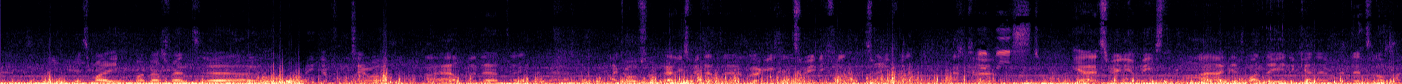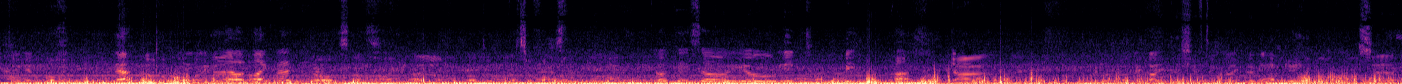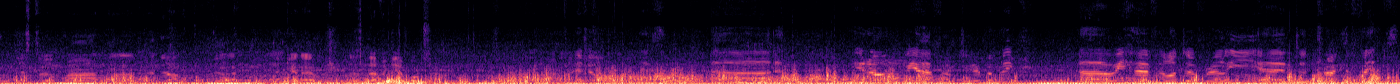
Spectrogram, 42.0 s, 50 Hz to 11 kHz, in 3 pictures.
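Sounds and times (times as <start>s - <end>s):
loud low rumble: 0.0s - 42.0s
wind buffeting microphone: 0.0s - 42.0s
two people talking: 0.2s - 42.0s.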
